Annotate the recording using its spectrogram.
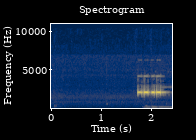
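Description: Timer alarm going off near the end in a rapid run of high beeps, signalling that the 30 seconds given for the problems are up.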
